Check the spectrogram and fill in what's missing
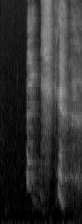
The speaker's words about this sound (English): Sorry, I got the sneezes.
